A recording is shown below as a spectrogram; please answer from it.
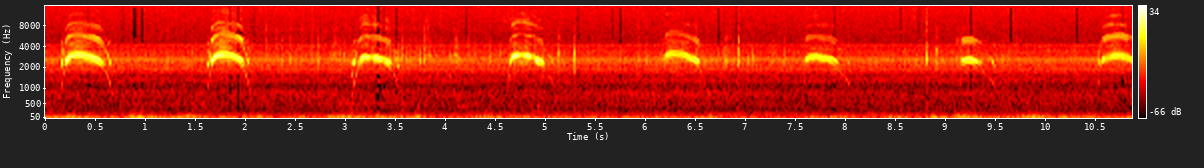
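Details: Series of about eight short, arched, high whistled notes repeated roughly every 1.3 seconds while a returning Northern royal albatross parent feeds its chick, 21 May 2024; faint low rumble behind.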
